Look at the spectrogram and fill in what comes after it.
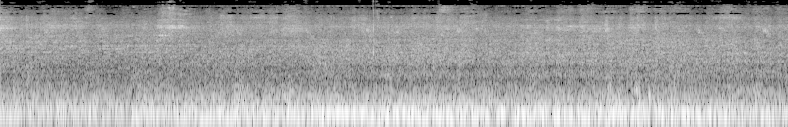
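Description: Double-stack container well cars of a freight train rolling past on the rails, a steady low rumble of wheels on track that grows a little louder about two seconds in.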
